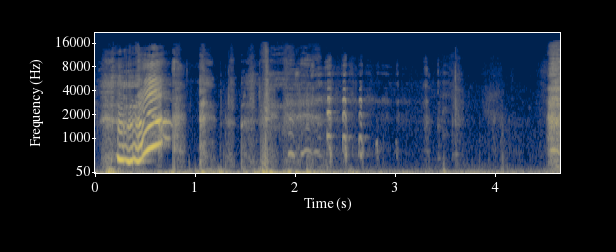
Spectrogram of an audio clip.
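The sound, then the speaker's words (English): A voice does an impression of another person's laugh, a high, warbling, bird-like laugh: a loud squawking burst at the start followed by softer breathy giggles and chuckles that trail off. “You want me to try to do an impression of your laugh?”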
